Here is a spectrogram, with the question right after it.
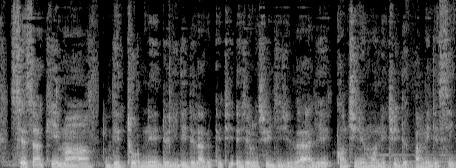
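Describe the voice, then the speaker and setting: With music in the background, a man with a very deep, low pitch talks at a moderate pace, his loudness very even and his intonation fairly even. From Togo. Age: 20s. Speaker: prisoner of war. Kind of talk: interview. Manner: halting.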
